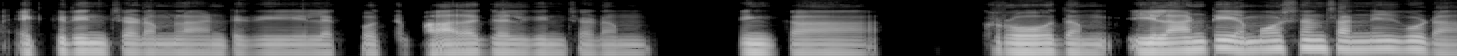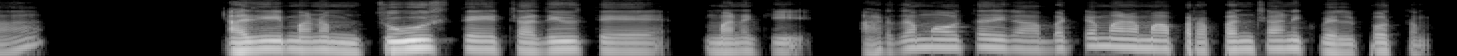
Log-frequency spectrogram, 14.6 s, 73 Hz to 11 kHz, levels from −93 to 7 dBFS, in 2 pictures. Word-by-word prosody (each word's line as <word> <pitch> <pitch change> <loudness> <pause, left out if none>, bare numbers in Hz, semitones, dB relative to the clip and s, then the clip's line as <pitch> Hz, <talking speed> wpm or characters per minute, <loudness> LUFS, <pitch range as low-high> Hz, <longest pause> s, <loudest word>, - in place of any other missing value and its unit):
ఎక్కిరించడం 115 -1 -1
లాంటిది, 105 0 -7 0.2
లేకపోతే 105 +1 -9
బాధ 110 +1 +3 0.2
గలిగించడం, 105 -2 -6 0.6
ఇంకా 110 0 -2 0.9
క్రోధం. 115 -2 +1 0.3
ఇలాంటి 130 +5 +5
ఎమోషన్సన్నీ 150 0 +1
గూడా 115 -7 -2 1.2
అది 135 +3 +5
మనం 135 -1 0 0.2
చూస్తే, 150 +1 +8 0.2
చదివితే 135 0 -1 0.5
మనకి 120 0 -5 0.4
అర్థమవుతది 165 +6 -3
గాబట్టే, 145 +4 -6
మనం 165 -2 +1
ఆ - - 0
ప్రపంచానికి 145 +3 -2
వెళ్ళిపోతాం. 115 +2 -5
125 Hz, 85 wpm, -23 LUFS, 110-145 Hz, 1.2 s, చూస్తే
